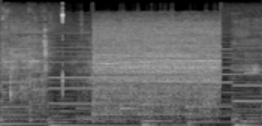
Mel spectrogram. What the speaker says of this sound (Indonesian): Saya mixer dengan kecepatan yang tinggi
